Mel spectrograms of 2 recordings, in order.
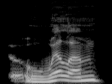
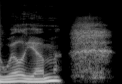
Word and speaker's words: Willem: um and then uh willem dafoe which regularly gets uh mispronunciated as william um so i'm surprised i got willam right um who also uh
